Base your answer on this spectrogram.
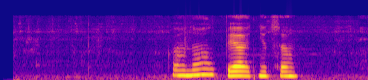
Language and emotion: Russian, sad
